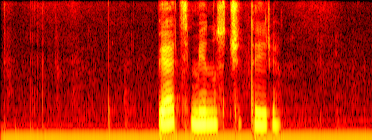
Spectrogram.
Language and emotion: Russian, neutral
